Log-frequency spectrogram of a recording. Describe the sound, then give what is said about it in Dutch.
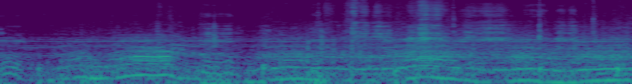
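A car engine revs while driving up a sand dune with stability control switched off, making a loud, continuous droning note that wavers up and down in pitch throughout. “je rijdt zo'n zandduin op en je ziet helemaal niks”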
